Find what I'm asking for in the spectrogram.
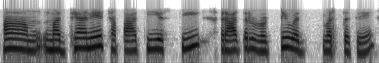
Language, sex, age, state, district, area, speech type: Sanskrit, female, 18-30, Karnataka, Gadag, urban, conversation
